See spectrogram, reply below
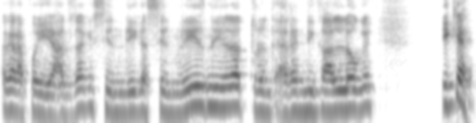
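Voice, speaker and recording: A man's voice: on the high side, steady tone, fast talker, mellow. A man with an Indian accent teaching an English grammar lesson to exam students, explaining patiently and often checking that they follow.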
